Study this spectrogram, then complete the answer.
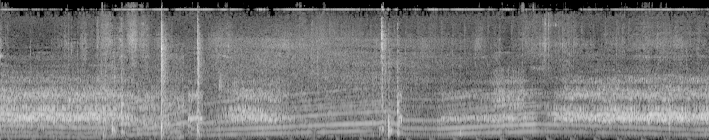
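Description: Race car in the arcade game Race Drivin' with a steady engine drone that dips and rises as it spins out into a guardrail, with sharp impact clicks and tire noise partway through.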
